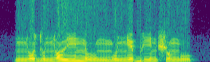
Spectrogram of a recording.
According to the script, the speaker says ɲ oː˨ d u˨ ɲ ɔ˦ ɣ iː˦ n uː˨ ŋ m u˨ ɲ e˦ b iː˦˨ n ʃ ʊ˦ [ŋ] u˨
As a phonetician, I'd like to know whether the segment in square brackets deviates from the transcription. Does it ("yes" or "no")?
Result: no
